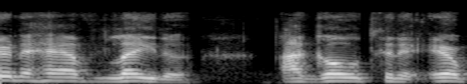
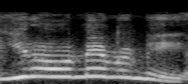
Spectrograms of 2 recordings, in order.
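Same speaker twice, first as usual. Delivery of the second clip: much higher, disbelieving question; hurt surprise. Retold or imitated. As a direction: sound amazed he forgot you. Singer surprised he forgot her.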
